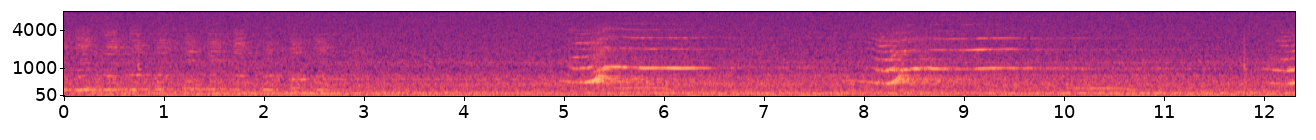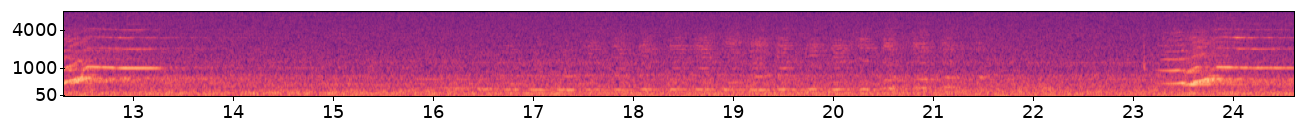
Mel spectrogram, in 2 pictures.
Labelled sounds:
5.0	6.3	humpback whale, 0.80 to 5.2 kHz
8.1	9.6	humpback whale, 0.86 to 3.1 kHz
12.0	13.3	humpback whale, 0.86 to 4.3 kHz
23.2	24.6	humpback whale, 0.80 to 3.2 kHz

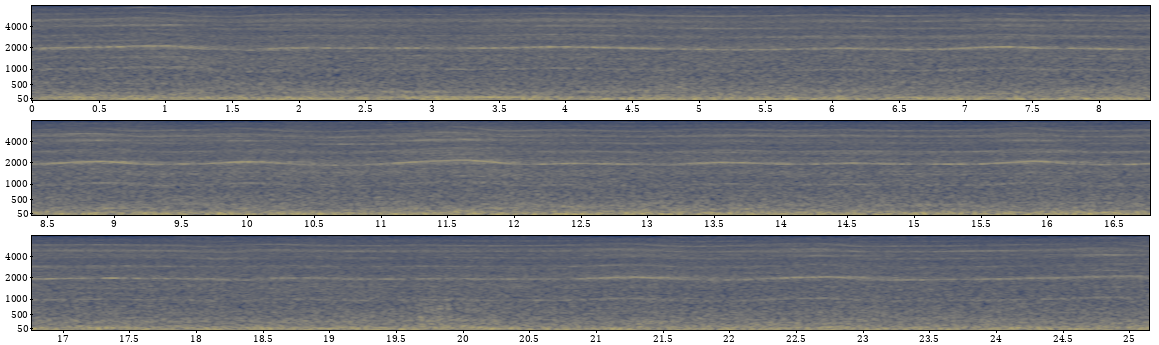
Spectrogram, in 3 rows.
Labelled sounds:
8.6	9.2	vessel noise, 1.0 to 2.6 kHz

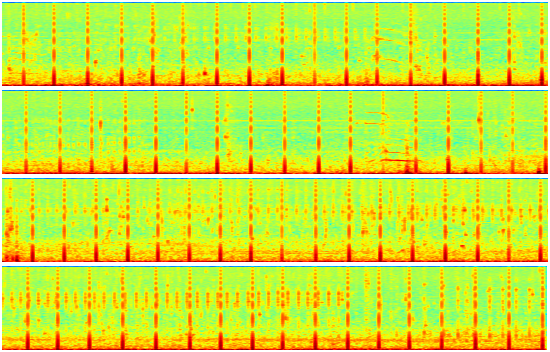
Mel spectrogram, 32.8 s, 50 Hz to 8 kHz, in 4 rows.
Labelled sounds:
0.1	0.8	killer whale, southern Alaska resident, 0.75 to 1.7 kHz
5.7	6.3	killer whale, southern Alaska resident, 0.68 to 3.2 kHz
13.7	14.6	killer whale, southern Alaska resident, 0.46 to 5.2 kHz

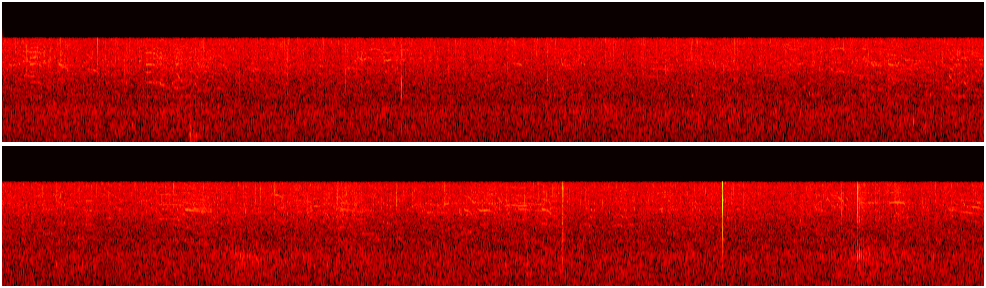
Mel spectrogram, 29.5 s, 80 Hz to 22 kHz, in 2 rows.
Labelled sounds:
0.4	0.7	Pacific white-sided dolphin, 5.0 to 5.2 kHz
2.2	2.6	Pacific white-sided dolphin, 1.7 to 2.2 kHz
5.3	5.6	Pacific white-sided dolphin, 3.9 to 4.5 kHz
9.7	10.0	Pacific white-sided dolphin, 3.1 to 3.2 kHz
12.8	13.9	Pacific white-sided dolphin, 2.6 to 4.1 kHz
17.1	17.9	Pacific white-sided dolphin, 3.1 to 4.1 kHz
19.8	20.0	Pacific white-sided dolphin, 3.3 to 3.6 kHz
20.8	21.1	Pacific white-sided dolphin, 3.7 to 4.2 kHz
22.3	23.0	Pacific white-sided dolphin, 3.0 to 6.7 kHz
28.0	29.4	Pacific white-sided dolphin, 3.1 to 4.4 kHz

